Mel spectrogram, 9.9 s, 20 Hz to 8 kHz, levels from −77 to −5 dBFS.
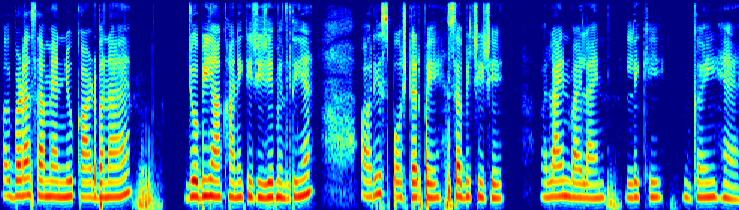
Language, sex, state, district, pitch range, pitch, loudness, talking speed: Hindi, female, Bihar, Kaimur, 205-220 Hz, 210 Hz, -18 LUFS, 165 wpm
